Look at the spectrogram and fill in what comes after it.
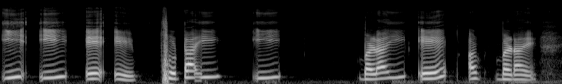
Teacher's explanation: छोटा ई बड़ा ई ए और बड़ा ए, इसे उच्चारण करते हैं तो ये आगे से उच्चारण होता है, मतलब अग्रभाग से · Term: अग्र स्वर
